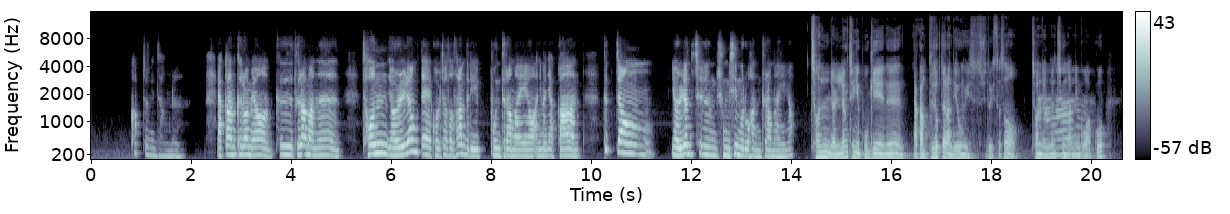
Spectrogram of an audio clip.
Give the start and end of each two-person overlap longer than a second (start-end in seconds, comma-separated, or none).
18.9-20.1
